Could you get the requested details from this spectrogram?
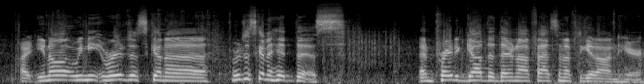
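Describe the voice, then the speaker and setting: Over noticeable background noise, a man speaks in an animated tone at a fairly quick pace, his pitch high and his intonation lively, with very even loudness throughout. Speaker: gaming youtuber. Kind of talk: let's play commentary. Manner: casual, animated.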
